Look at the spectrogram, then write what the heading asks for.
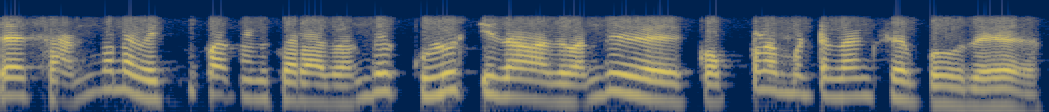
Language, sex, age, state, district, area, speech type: Tamil, male, 18-30, Tamil Nadu, Salem, rural, conversation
